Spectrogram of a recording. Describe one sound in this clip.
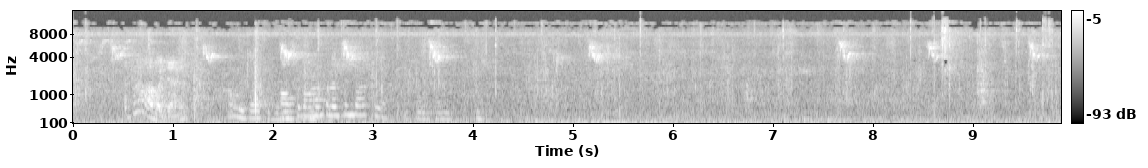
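Footsteps scuff on paving stones.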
